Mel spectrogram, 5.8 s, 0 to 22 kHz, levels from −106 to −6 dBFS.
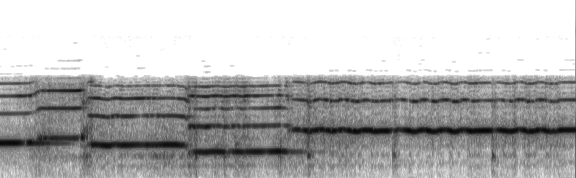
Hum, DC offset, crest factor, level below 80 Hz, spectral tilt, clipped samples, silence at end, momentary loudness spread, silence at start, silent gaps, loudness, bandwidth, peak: none; under 0.1%; 8 dB; -74 dBFS; -4.5 dB/octave; under 0.1%; 0 s; 3 LU; 0 s; none; -15 LUFS; 3.8 kHz; -8 dBFS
